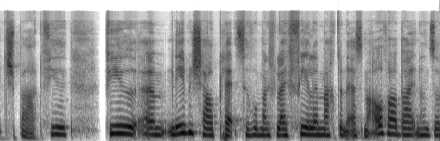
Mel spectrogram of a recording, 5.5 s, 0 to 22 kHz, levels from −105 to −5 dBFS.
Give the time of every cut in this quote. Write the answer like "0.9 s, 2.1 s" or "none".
none

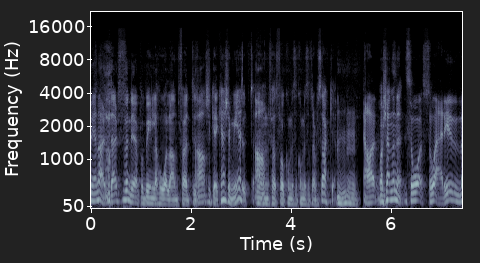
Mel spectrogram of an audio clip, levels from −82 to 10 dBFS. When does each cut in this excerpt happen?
3.0 s, 4.1 s, 5.4 s

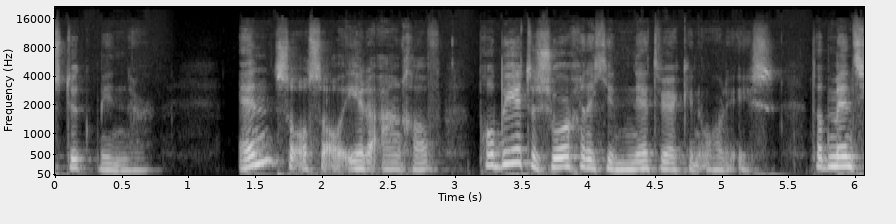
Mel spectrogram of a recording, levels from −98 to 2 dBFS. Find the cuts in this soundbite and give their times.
none

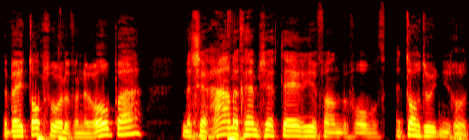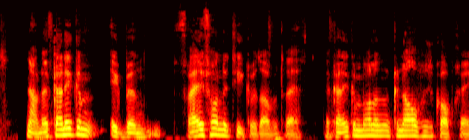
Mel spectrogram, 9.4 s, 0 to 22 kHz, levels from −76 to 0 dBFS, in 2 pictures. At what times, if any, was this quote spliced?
3.8 s, 4.9 s, 7.8 s

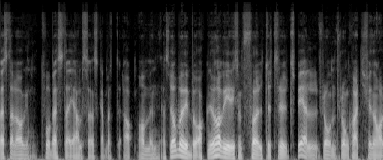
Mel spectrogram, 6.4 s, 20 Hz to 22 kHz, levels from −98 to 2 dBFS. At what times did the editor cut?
2.3 s, 2.8 s, 3.4 s, 5.3 s

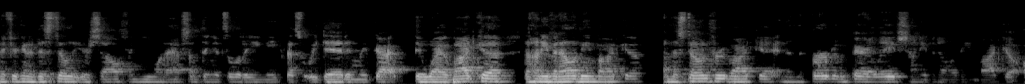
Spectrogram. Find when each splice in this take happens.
5.2 s, 6.6 s

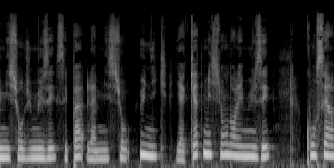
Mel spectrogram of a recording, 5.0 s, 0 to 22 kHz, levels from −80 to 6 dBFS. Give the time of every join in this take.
2.6 s

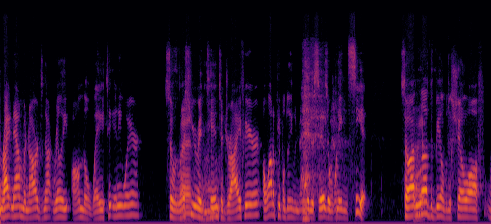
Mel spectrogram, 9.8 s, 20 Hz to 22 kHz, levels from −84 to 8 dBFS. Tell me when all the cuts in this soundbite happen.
none

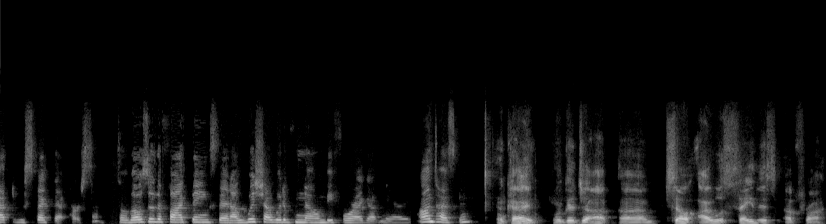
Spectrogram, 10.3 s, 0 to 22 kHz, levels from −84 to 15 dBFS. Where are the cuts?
5.4 s, 8.3 s

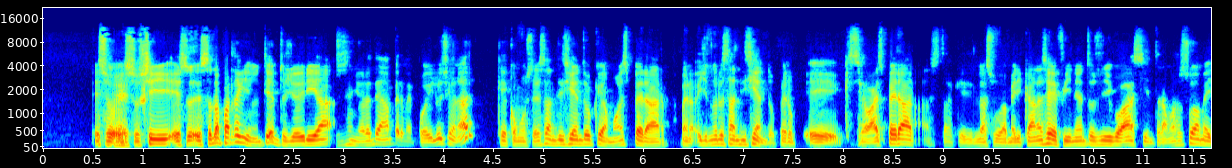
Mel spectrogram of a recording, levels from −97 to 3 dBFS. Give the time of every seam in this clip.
2.9 s, 4.4 s, 6.3 s, 7.5 s, 8.7 s

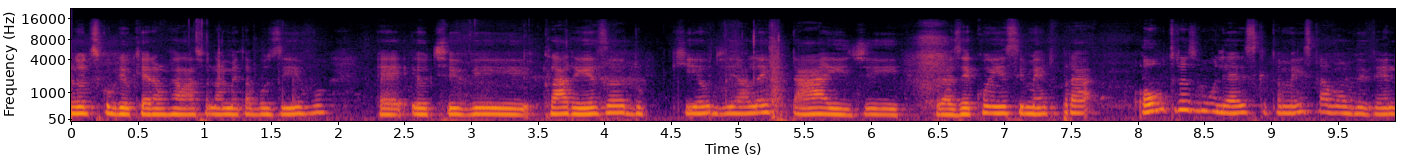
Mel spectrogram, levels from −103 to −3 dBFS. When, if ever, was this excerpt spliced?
4.3 s, 4.8 s

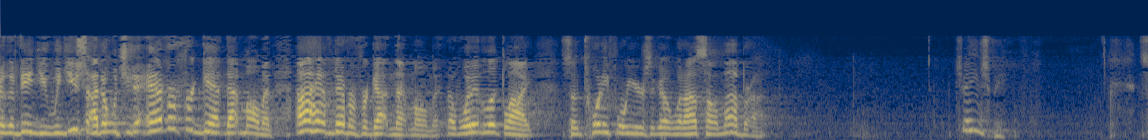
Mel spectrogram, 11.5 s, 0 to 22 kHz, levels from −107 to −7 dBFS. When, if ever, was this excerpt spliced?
none

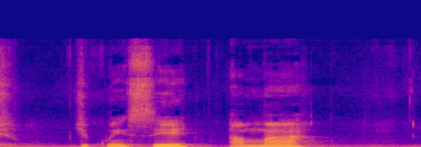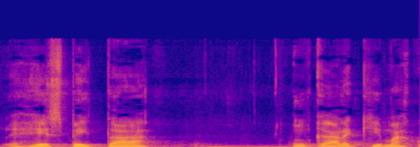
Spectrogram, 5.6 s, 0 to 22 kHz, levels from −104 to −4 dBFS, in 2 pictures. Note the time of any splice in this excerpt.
1.4 s

